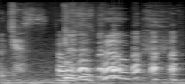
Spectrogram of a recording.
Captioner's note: laughs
